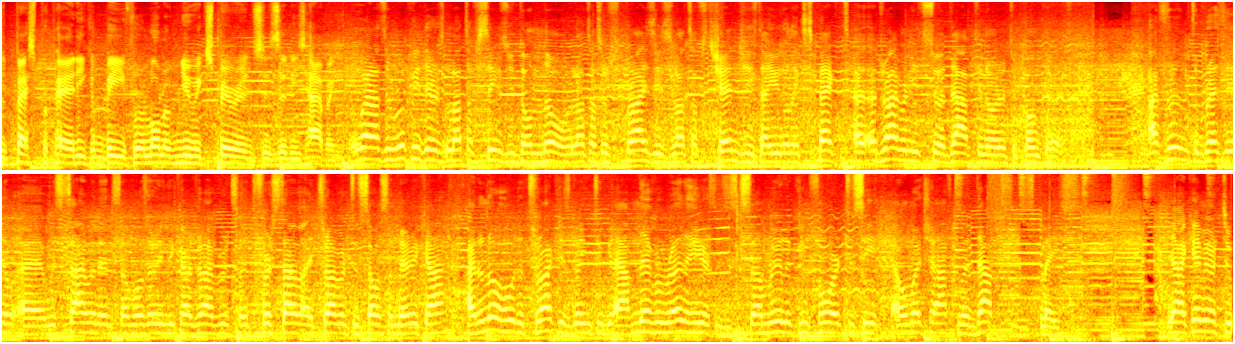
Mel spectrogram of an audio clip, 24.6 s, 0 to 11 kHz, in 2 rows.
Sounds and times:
Speech: 0.0s - 10.6s, 11.5s - 23.1s, 24.0s - 24.6s
Music: 0.0s - 24.6s.

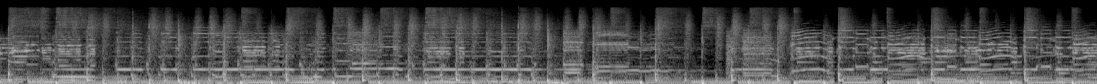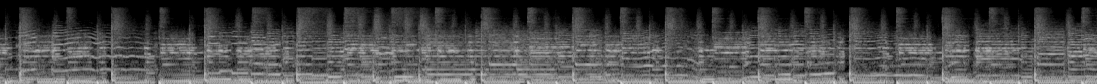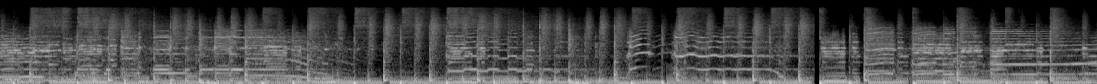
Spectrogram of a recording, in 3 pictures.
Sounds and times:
Music: 0.0s - 32.9s.

